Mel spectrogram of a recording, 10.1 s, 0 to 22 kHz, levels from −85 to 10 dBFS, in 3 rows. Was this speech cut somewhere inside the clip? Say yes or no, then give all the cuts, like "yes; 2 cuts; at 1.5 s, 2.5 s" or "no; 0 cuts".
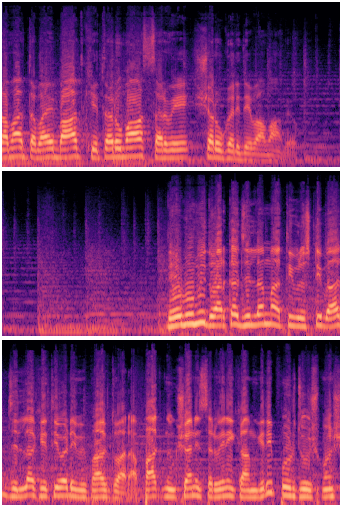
no; 0 cuts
